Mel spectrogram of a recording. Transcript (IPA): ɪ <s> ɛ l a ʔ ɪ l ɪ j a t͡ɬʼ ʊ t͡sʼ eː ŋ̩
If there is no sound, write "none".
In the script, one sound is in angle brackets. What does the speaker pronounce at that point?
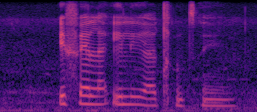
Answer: f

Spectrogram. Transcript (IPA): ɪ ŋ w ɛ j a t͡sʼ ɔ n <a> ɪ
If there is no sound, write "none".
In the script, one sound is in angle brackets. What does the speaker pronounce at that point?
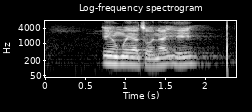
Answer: a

